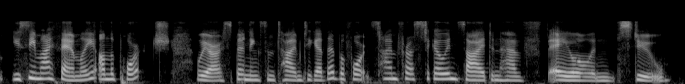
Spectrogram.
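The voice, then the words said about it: Put-on posh British accent. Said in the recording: “I have a posh British accent.”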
